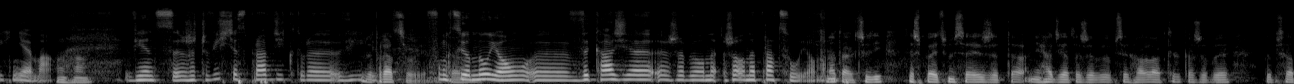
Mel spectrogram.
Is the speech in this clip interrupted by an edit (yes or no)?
yes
